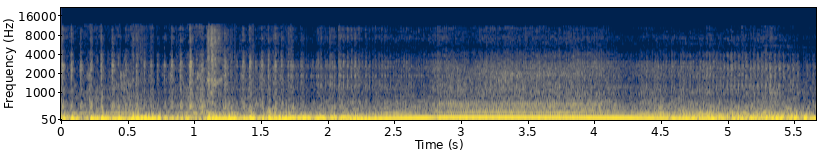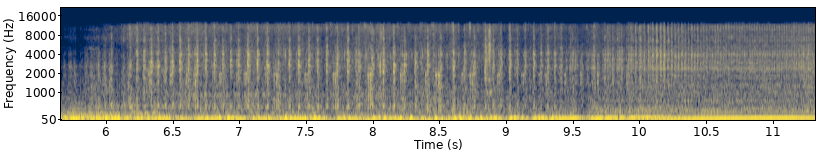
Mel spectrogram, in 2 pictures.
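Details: 1991 Nissan 300ZX idling and blipping throttle: light, quick rhythmic ticking over the engine, unlike the owner's brother's 300ZX; origin unknown, owner considers it abnormal.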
